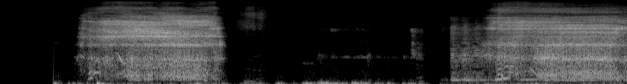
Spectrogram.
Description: passed out snoring like a bear while she tickles my nose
